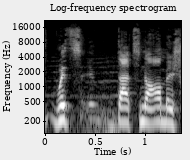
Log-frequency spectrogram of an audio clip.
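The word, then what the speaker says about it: Gnomish: That's Nomish with a silent G in front of it.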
